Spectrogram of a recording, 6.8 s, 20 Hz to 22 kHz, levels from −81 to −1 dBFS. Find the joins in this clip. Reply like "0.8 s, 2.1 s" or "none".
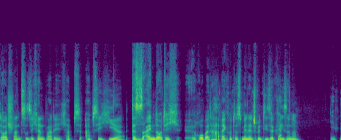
0.9 s, 2.5 s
